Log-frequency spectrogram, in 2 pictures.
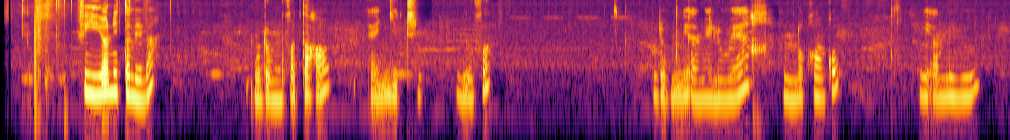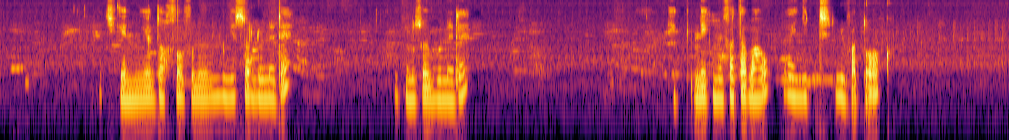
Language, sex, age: Wolof, female, 18-24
